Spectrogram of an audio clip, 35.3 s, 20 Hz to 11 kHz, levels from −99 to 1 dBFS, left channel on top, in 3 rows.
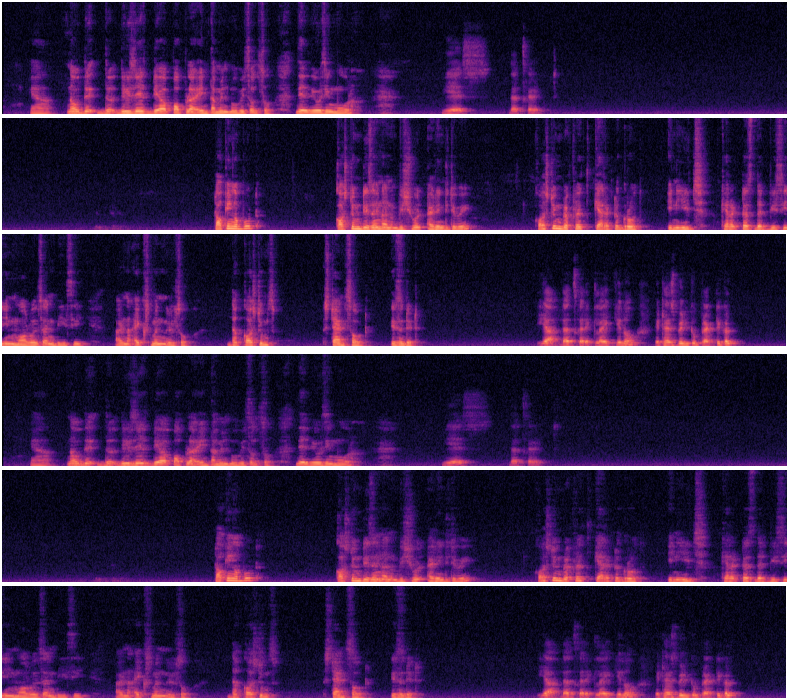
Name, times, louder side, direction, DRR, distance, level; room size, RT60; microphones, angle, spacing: voice 1, 0.4-0.7 1.0-5.3 5.6-5.9 15.0-15.6 16.8-18.8 19.8-21.4 21.8-22.3 22.6-24.8 25.2-26.3 26.9-27.6 28.4-29.0 29.4-29.8, left 4 dB, 65° left, 0.5 m, -25 dB
voice 2, 6.6-7.3 7.6-8.1 13.2-13.3 31.6-34.5, left 2 dB, 45° left, 0.9 m, -30 dB
8.1 x 5.2 x 4.2 m
head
